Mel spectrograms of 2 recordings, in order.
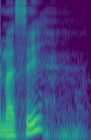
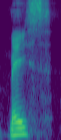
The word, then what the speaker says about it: Massé: I'm Massé. Difficult name to pronounce for an English person. So it's not or Mace, even if Mace, if the kind of metalhead, it's okay for me.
